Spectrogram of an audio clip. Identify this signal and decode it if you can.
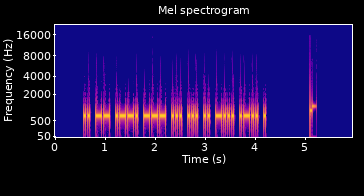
Morse code, heard as a keyed tone, about 30 wpm, 700 Hz. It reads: IMPOSSIBLE
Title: Sentences from Top 1100 Words - New Word Drill - 30wpm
